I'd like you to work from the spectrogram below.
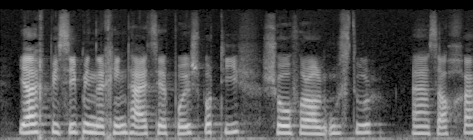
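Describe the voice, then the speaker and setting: In an ordinary speaking voice, a woman talks at a medium pitch and a moderate pace. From Switzerland, canton of Zurich. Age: 20s. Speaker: para-cyclist and political science student. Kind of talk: interview.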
